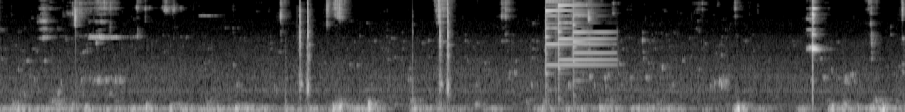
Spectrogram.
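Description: Close-up chewing of mouthfuls of puffed rice (muri) and fritters, a steady low wet mouth sound. About three seconds in come two sharp clicks, then a bright bell-chime sound effect, the loudest thing here, ringing in short stepped notes for under a second.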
